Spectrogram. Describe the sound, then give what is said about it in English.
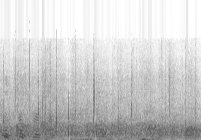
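A round of audience applause, dense steady clapping from many hands at a fairly loud level, with no voices standing out above it. “So the trenches, which requires a round of applause.”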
